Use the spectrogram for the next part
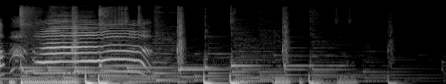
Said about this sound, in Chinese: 孩子在卖场发出扰人又刺耳的声音，周遭的人对我投向异样的眼光。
